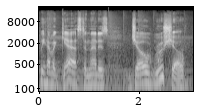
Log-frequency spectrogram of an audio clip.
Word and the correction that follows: Ruscio: Did I say that right? Uh, close, yeah, Ruscio. Ruscio, okay. Yep. It looks Italian, and so my brain just kicked over to that pronunciation. – Yeah, it's six letters, but three syllables, phonemes. Packs yeah.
